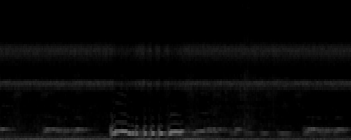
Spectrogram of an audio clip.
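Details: Zebra dove lure song meant to prompt other doves to sing: one brief burst of rapid staccato cooing notes, mid-pitched, with softer cooing from other doves around it and a steady high electrical whine.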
